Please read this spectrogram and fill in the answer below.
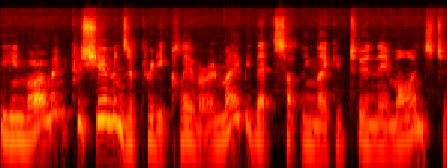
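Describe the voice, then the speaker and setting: This is a man with an Australian accent. He speaks at a fairly quick pace. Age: 60s. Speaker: doctor and news commentator. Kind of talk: casual chat. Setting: live stream.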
